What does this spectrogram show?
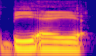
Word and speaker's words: Baruch: So it actually was said by the guy, I tried to pronounce his name at the beginning, Bernard. Baruch. It's Baruch.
